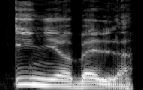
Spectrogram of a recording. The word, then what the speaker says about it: Ig Nobel: Le prix du jour et dernier de la série Bête de concours s'appelle IG Nobel, qu'on prononce ignoble.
